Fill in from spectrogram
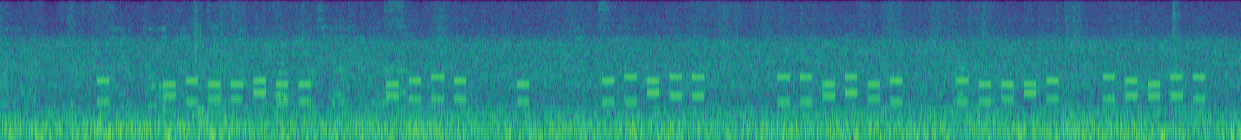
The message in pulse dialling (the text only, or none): none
